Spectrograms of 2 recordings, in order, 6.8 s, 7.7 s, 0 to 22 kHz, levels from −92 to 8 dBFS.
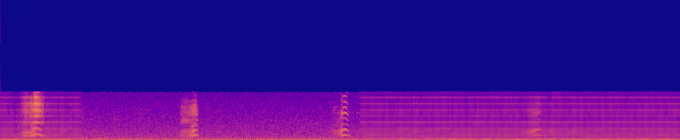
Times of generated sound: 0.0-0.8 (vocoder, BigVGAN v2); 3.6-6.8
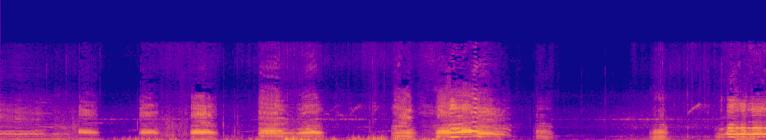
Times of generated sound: none

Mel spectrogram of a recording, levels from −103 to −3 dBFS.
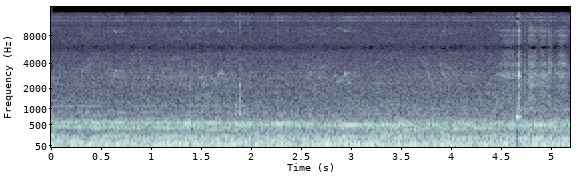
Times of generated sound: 0.0-2.9 (vocoder, BigVGAN v2)

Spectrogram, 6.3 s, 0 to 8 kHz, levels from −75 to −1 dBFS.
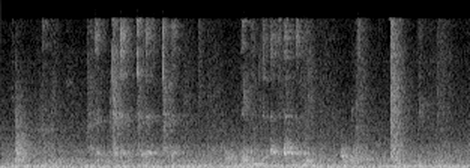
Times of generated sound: none

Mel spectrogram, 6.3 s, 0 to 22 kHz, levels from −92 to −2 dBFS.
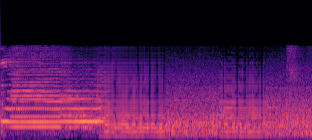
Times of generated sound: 1.2-3.3 (vocoder, BigVGAN v2); 4.4-5.3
